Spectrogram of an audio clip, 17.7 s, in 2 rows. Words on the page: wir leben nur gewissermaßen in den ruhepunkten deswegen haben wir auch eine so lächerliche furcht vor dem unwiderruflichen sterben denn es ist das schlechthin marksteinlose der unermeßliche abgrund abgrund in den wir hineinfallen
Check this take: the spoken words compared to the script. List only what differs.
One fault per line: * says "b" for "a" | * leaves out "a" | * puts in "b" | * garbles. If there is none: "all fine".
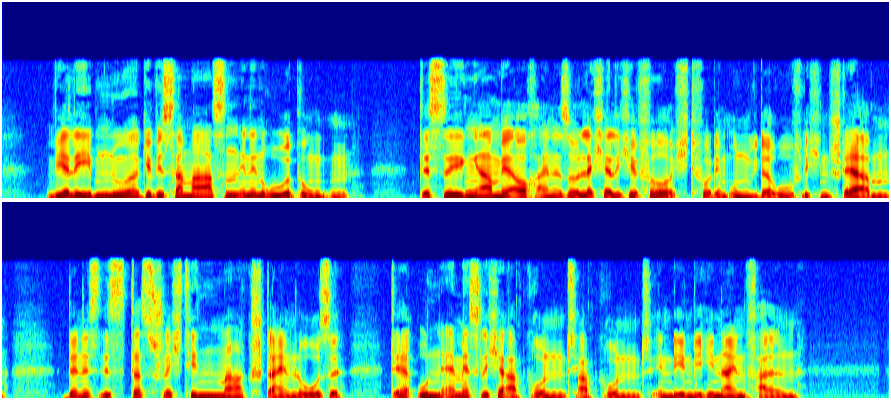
all fine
